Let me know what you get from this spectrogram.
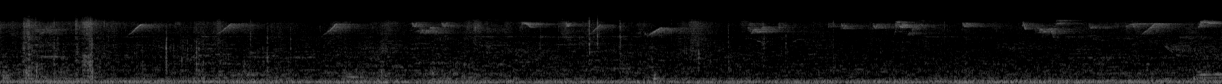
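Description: Small birds chirping: many short, high, rising chirps repeating every half second or so, over a steady low background rumble.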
